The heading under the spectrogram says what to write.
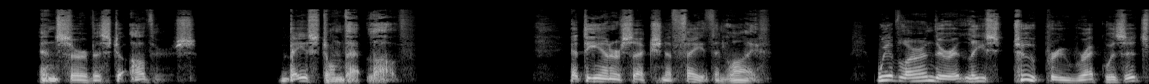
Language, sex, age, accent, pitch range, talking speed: English, male, 60-79, American, 115-145 Hz, 125 wpm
